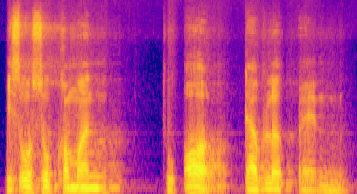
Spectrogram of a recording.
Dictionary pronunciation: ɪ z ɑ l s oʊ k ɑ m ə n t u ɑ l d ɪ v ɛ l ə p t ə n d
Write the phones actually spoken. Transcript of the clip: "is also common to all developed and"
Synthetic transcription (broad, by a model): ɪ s ɑ l s oʊ k ɑ m ə n t u ɑ l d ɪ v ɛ l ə p ə n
